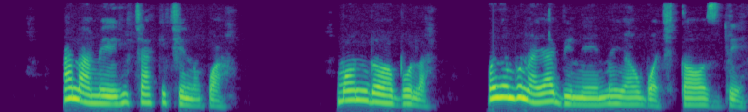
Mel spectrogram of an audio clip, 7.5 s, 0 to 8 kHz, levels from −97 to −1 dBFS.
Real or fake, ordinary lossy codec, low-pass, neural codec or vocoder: real; none; 7.2 kHz; none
